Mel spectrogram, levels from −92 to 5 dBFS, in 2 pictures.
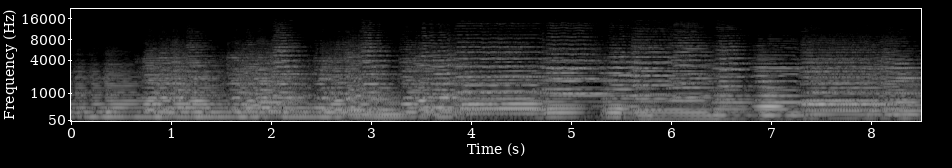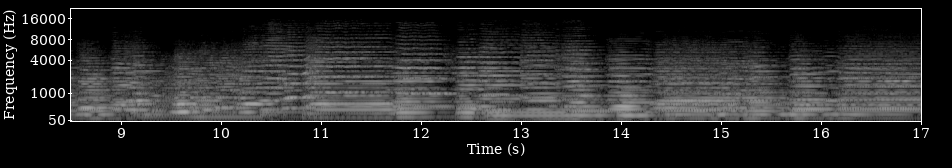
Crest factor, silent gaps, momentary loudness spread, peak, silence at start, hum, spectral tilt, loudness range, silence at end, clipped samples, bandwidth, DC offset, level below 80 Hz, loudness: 16 dB; none; 4 LU; -22 dBFS; 0 s; none; -5 dB/octave; 1 LU; 0 s; under 0.1%; 16 kHz; under 0.1%; -70 dBFS; -38 LUFS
